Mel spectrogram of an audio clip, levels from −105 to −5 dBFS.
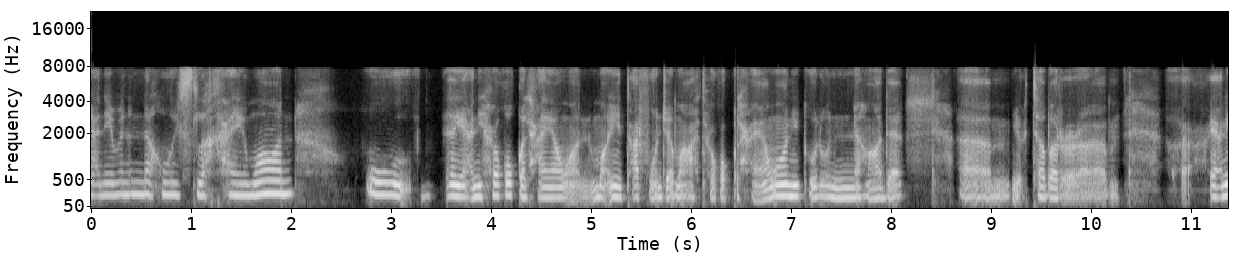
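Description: Packet loss on the ADPCM call at 6.44 to 6.49 s drops one packet, leaving a hard-edged 20 ms silence; speech then returns distorted while the decoder's predictor resynchronises.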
